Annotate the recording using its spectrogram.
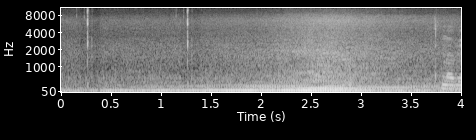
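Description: A motor vehicle's engine passing by, swelling to its loudest about two and a half seconds in and then fading, over a steady low hum. Two sharp mouse clicks come in the first second and a half.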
